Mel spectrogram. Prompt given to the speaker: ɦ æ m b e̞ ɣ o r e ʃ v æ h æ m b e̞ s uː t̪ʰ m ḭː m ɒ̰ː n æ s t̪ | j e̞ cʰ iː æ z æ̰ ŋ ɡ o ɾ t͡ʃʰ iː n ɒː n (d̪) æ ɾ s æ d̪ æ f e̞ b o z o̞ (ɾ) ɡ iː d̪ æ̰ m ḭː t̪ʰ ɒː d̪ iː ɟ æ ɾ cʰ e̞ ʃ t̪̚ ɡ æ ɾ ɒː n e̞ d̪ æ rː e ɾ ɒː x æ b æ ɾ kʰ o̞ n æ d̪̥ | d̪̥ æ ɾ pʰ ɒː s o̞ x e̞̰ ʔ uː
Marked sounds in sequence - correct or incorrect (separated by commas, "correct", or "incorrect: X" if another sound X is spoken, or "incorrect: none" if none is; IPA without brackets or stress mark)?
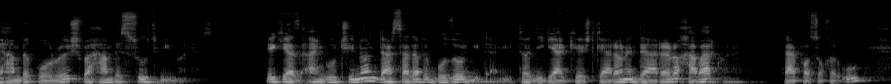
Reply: correct, correct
